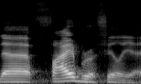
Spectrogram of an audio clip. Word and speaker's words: Fimbriaphyllia: Starting with Euphyllia and fimbriaphyllia. Did I pronounce that?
